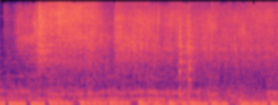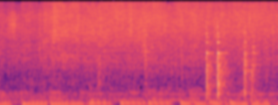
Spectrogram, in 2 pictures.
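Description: Meat sears in a hot de Buyer Prima Matera copper pan, giving a steady, loud sizzle with a few sharper crackles and stirring clicks. Soft background music plays underneath.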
